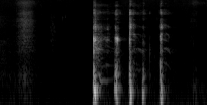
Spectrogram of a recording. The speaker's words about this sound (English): I'm coughing already.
